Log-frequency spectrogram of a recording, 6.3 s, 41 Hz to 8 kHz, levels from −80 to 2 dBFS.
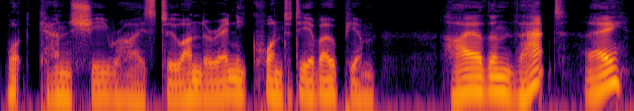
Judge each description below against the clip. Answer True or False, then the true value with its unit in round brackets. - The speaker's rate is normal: False (125 wpm)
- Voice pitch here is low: True (90 Hz)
